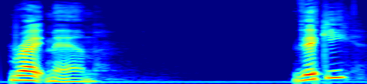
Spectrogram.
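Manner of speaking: a lightly voiced tough soldier answering his commander; John's voice. A narrator's reading. John's lines in dialogue.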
